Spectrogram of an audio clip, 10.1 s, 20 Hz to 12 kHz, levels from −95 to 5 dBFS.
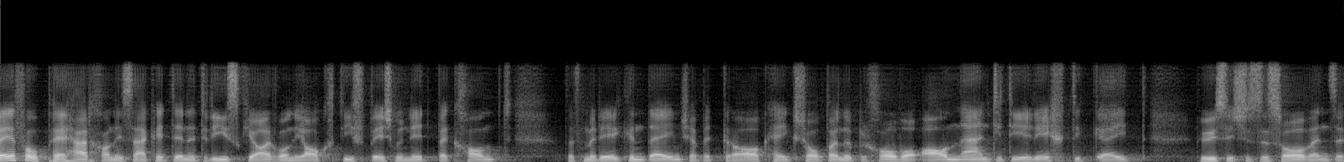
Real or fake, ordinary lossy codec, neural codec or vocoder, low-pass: fake; none; codec, 16 kHz, about 1 kbps, DyCAST, with the encoder's durations; 7.2 kHz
